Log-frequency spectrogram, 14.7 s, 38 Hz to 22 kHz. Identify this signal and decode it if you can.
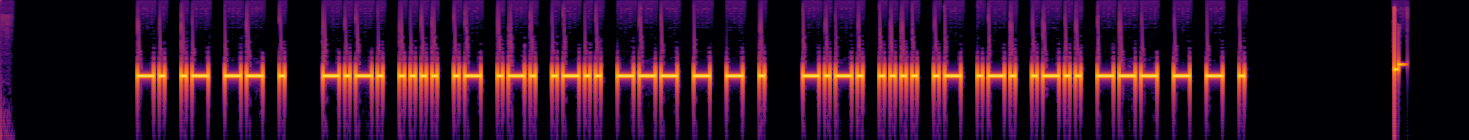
Morse code, heard as a keyed tone, about 22 wpm, 700 Hz. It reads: NAME CHARLOTTE CHARLOTTE
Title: Practice QSO - Exchange 1 - Beginning - 22wpm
